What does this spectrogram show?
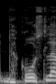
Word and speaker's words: ढकोसला: ठीक है, अब देखिए ढकोसला बिल्कुल सही प्रोनाउंसिएशन में कर रहा हूँ, तो ये ढकोसला नहीं होता, ढकोसला होता है।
